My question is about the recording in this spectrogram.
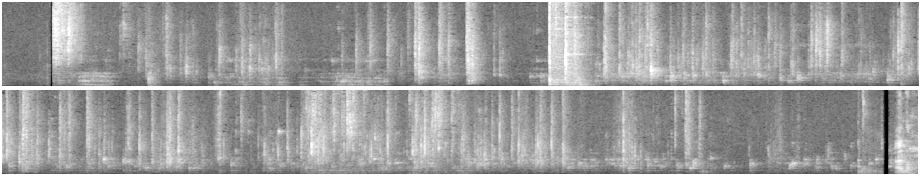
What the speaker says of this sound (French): Alors, je vais aller rincer ça.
